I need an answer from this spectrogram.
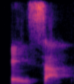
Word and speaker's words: ASAP: aprevia de esta manera y se pronuncia eap eap eap por ejemplo alguien te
